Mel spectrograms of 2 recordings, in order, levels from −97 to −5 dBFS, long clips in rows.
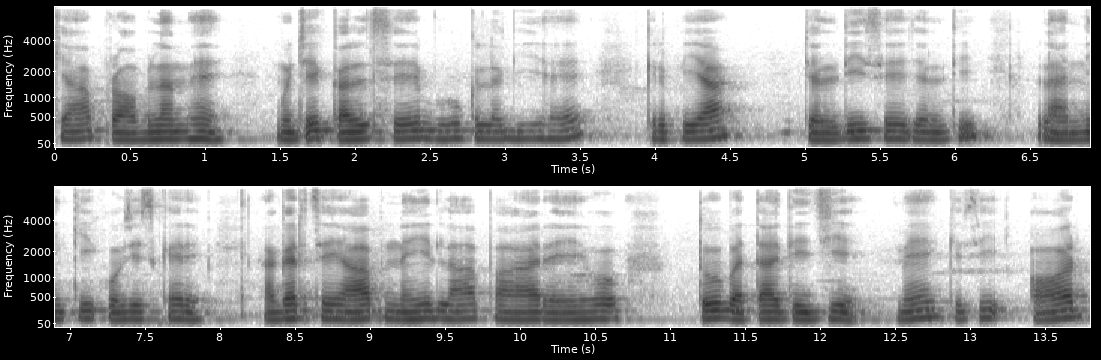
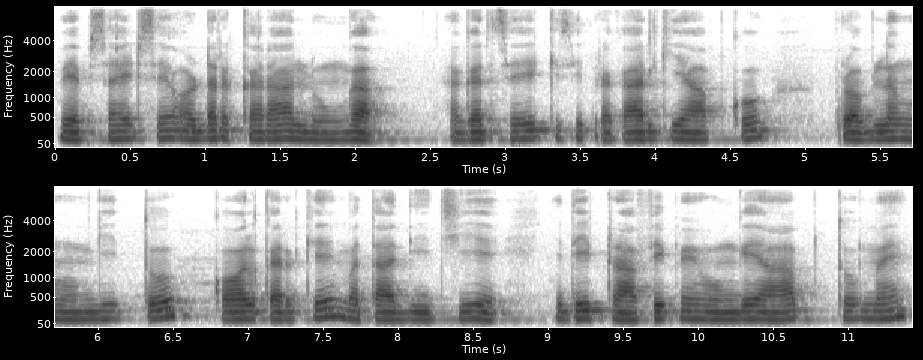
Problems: none marked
